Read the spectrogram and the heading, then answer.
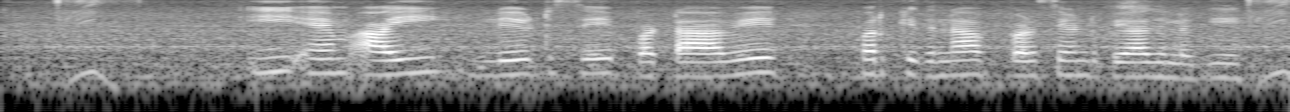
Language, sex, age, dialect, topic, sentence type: Bhojpuri, female, 18-24, Western, banking, question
